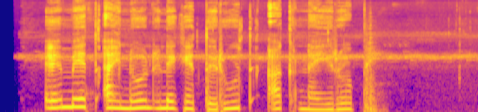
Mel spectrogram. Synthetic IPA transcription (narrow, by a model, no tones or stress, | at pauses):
emet̪ajnonneɡet̪eɾut̪aknajɾopi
